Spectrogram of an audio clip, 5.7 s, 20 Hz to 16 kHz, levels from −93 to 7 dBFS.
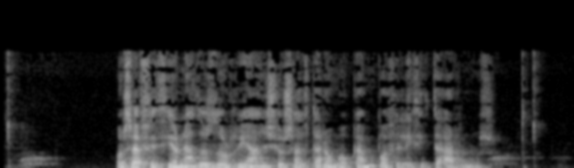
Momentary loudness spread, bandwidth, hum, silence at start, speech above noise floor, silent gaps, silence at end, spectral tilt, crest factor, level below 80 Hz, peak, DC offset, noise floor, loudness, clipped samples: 12 LU; 11.5 kHz; none; 0.2 s; 54 dB; none; 0.75 s; -5 dB/octave; 22 dB; -68 dBFS; 0 dBFS; under 0.1%; -74 dBFS; -20 LUFS; under 0.1%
